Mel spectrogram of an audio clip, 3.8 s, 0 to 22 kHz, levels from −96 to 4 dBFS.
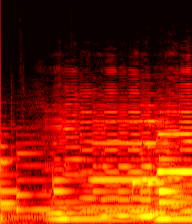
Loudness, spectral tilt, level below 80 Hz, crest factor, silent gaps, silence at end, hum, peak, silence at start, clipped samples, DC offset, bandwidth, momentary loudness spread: -25 LUFS; -8 dB/octave; -58 dBFS; 18 dB; none; 0 s; none; -8 dBFS; 0 s; under 0.1%; under 0.1%; 6.6 kHz; 17 LU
